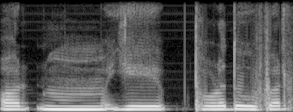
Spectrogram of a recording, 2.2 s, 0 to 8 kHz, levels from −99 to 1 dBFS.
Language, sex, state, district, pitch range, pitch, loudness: Garhwali, female, Uttarakhand, Tehri Garhwal, 225-235 Hz, 225 Hz, -12 LUFS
